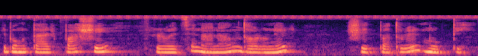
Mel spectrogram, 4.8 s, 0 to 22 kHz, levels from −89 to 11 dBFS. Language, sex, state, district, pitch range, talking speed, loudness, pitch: Bengali, female, West Bengal, Kolkata, 205-235 Hz, 100 wpm, -15 LUFS, 220 Hz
